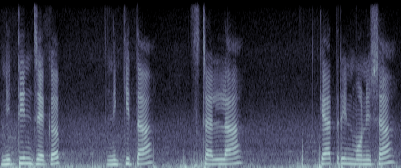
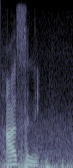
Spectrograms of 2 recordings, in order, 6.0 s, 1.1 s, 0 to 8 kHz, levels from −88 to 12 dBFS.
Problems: none marked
